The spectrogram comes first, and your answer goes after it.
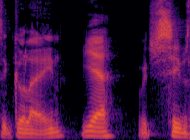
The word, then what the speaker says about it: Gullane: Gullane number 1 Golf Club preview.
